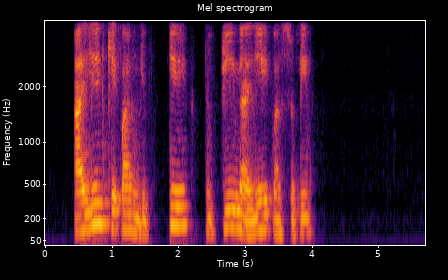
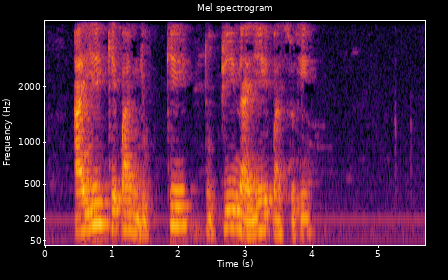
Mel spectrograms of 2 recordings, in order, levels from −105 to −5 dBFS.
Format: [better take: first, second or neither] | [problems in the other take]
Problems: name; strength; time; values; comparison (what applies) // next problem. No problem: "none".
second | noise reduction (neural mask model DeepFilterNet 3)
